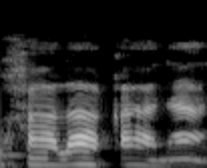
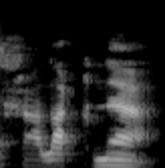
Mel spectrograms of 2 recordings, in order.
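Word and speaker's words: خلقنا: Allahu khalaqana, not khalaqna. Not khuliqna, not khaliqna, khalaqana.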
